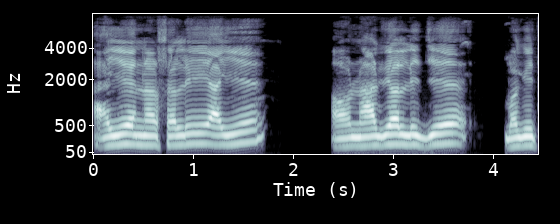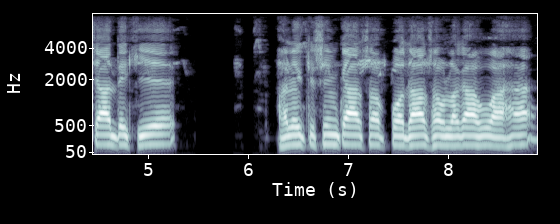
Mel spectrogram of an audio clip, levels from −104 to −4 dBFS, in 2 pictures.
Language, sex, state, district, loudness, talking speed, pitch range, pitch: Hindi, male, Bihar, Araria, -15 LUFS, 130 wpm, 145-165 Hz, 155 Hz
